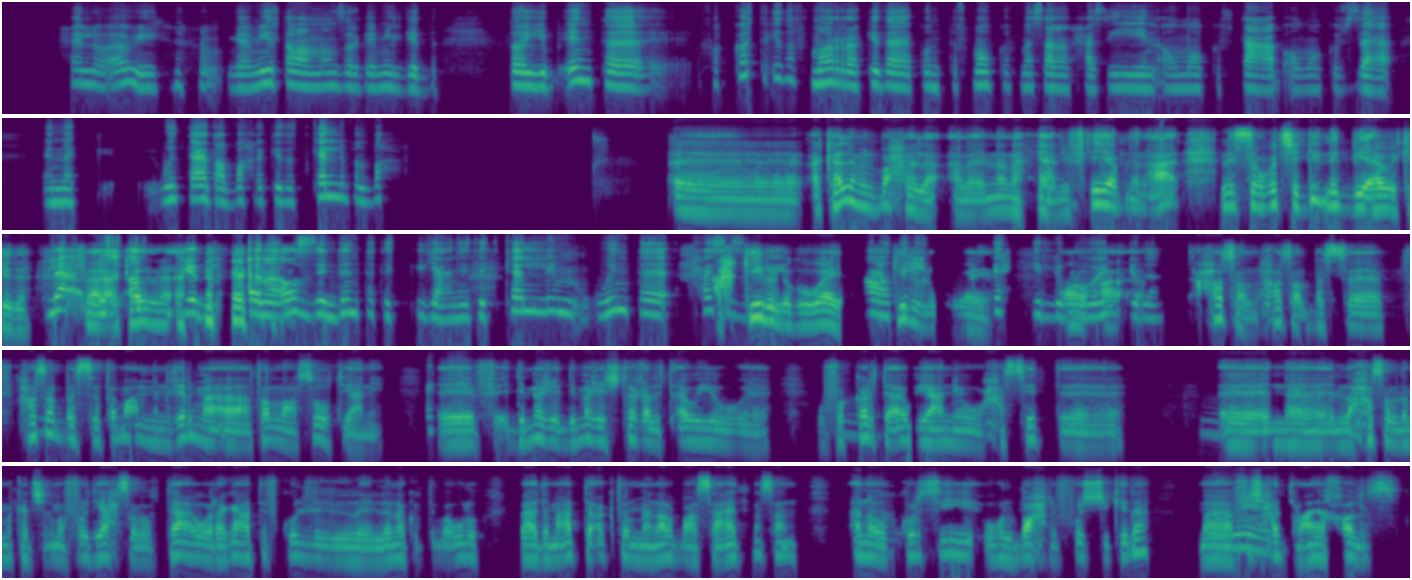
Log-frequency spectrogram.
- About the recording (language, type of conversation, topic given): Arabic, podcast, إحكيلي عن مكان طبيعي أثّر فيك؟
- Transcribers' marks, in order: laugh; chuckle; giggle; unintelligible speech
